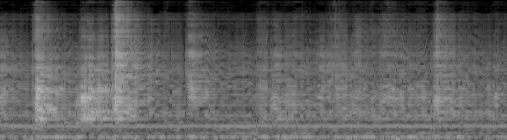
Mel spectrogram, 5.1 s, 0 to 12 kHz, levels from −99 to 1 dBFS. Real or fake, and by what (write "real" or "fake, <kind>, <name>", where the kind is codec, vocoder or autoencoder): fake, vocoder, BigVGAN v2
